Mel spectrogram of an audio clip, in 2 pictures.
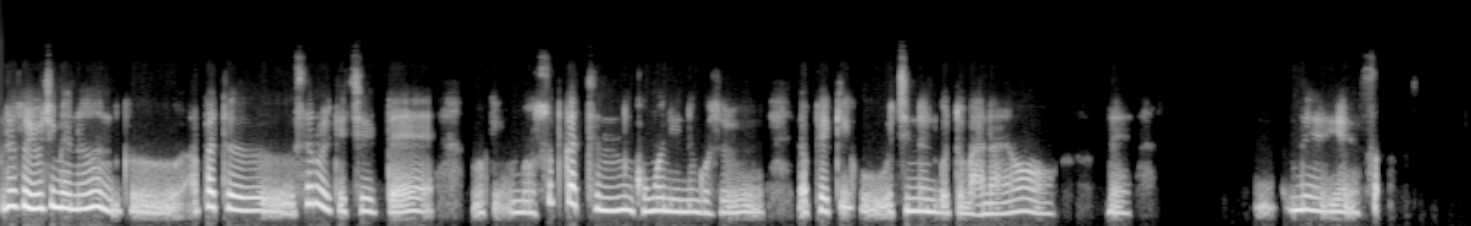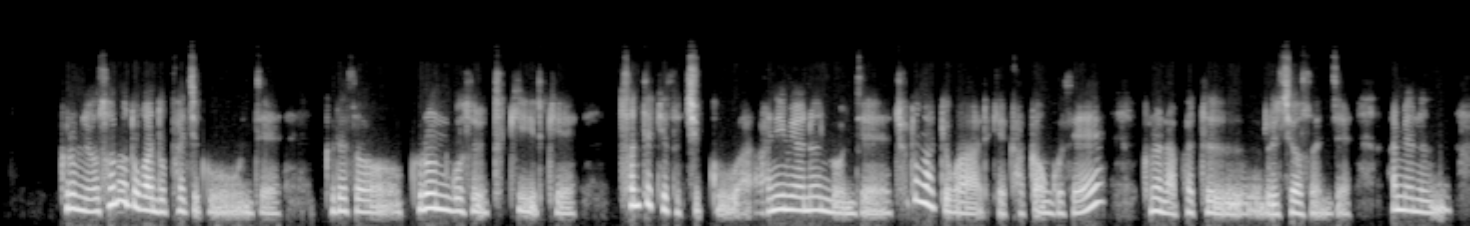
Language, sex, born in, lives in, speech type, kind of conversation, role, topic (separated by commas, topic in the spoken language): Korean, female, South Korea, South Korea, conversation, unstructured, none, 우리 동네에서 가장 좋아하는 장소는 어디인가요?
